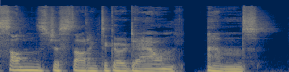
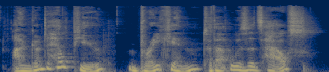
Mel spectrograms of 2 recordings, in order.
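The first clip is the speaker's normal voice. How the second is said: ordinary talk, nothing marked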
